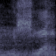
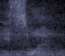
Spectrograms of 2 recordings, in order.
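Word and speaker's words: أسوة: Kita bacanya uswah. Tapi kalimat itu bisa dibaca dengan dua kata. Bisa dengan uswah, bisa dengan iswah. Jadi kalau kita baca riwayat Qalun, riwayat Hafs membaca dengan uswah, riwayat Qalun dan Warash membaca dengan iswah.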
